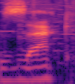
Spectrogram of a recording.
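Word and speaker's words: Xak: It looks like their big claim to fame is the Zack series of action RPGs. Or action, what are they? Action adventure? It's spelled X-A-K.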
